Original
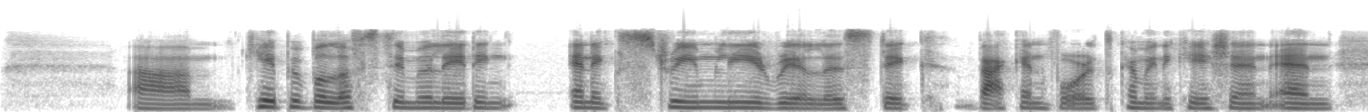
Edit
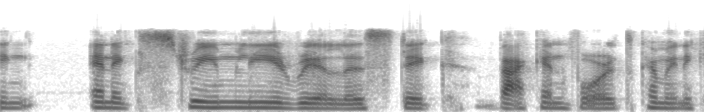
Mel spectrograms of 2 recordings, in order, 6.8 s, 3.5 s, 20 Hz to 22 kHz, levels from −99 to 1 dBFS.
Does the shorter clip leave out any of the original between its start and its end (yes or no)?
no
